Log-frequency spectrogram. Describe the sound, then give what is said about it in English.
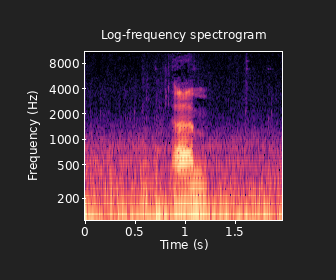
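A steady low rumble of a car being driven in the morning, heard from inside on the way to the garage for repair because it is broken. A voice speaks briefly over the constant drone. “So what am I doing at 8:15 in the morning on a Wednesday, driving along in the car?”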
